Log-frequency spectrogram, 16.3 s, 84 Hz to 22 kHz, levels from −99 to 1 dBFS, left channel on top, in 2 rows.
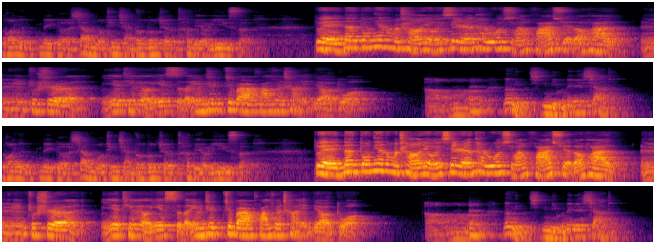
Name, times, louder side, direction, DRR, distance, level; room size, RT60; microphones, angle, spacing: voice 1, 0.0-3.7 13.4-15.8, equal, 15° right, 1 dB, 0.6 m, -35 dB
voice 2, 3.9-7.7 8.0-12.6 14.0-14.2, right 6 dB, 75° right, 9 dB, 0.3 m, -24 dB
3.2 x 3.0 x 4.3 m, 0.71 s
head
